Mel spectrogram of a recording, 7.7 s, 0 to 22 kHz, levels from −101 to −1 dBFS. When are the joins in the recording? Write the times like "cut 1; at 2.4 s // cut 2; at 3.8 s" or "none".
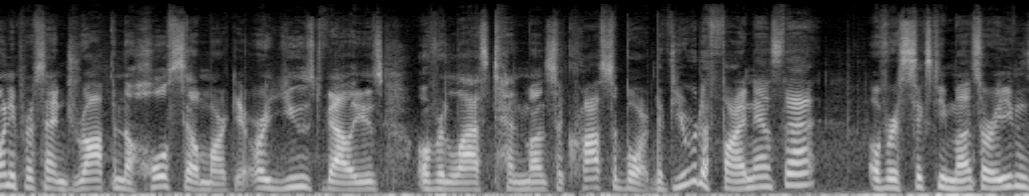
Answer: cut 1; at 4.9 s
